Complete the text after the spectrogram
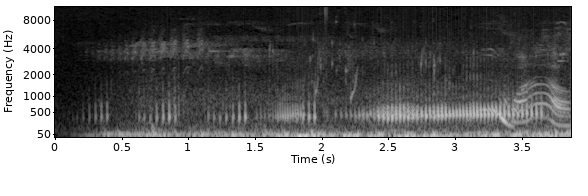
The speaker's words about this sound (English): Wow. Four, there's four of them. Four, five. That's amazing. The sound of mating frogs.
